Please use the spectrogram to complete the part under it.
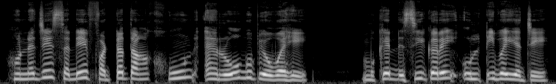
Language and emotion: Sindhi, disgusted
